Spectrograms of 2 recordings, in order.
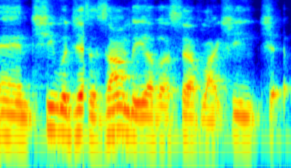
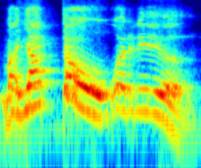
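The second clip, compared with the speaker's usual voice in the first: excited greeting; 10 semitones higher, 7 dB louder, much slower than usual. Real, not acted. Greeting viewer, high loud.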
